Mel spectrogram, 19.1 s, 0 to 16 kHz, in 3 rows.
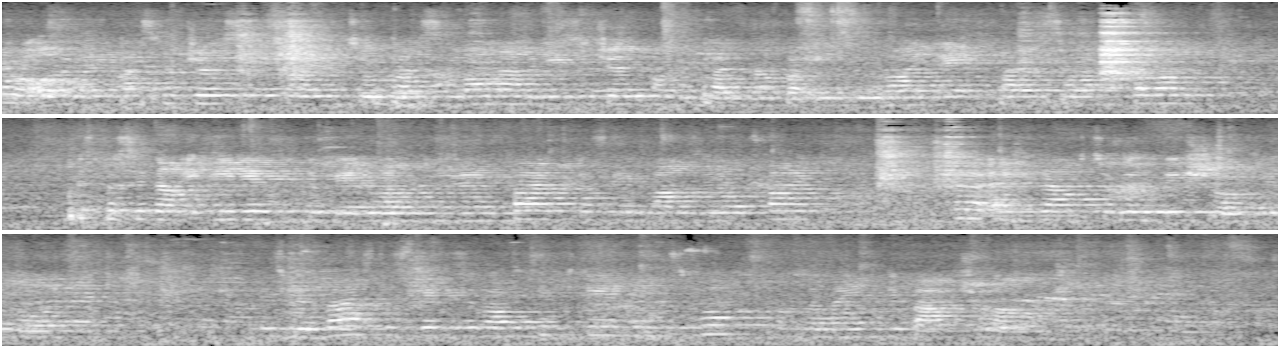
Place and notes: UK - Ambience Gatwick Airport north terminal - 13 13 - 03 11 2010
waiting for my flight. The screaming Italian family; people missing the plane and I am about there...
